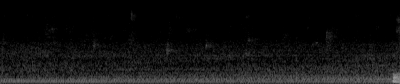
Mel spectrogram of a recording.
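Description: Small vivarium waterfall trickling and dripping over slate stones, with a steady low hum underneath.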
